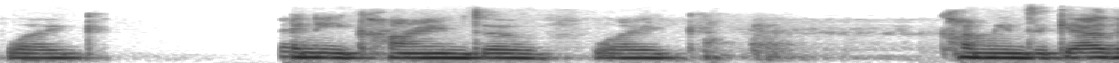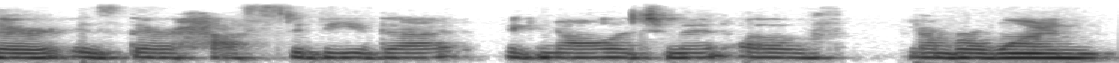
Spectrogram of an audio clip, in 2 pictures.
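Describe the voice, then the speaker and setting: A woman's voice: mid-range voice, dark tone, highs cut off. A woman from South Korea, a parent, speaking as a panelist in an open discussion, hesitant with many fillers and restarts. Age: adult with a child.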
